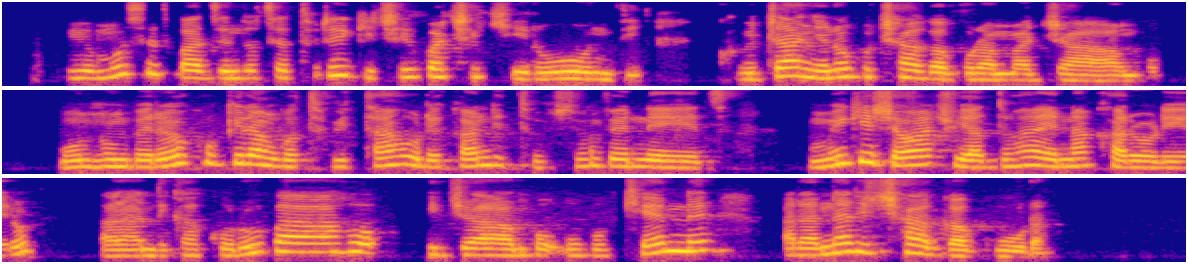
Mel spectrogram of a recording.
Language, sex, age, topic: Rundi, female, 36-49, education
